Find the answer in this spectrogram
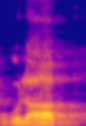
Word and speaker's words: گلاب: حروف جب جڑیں گے تو یہ بنے گا گلاب۔ پیارے بچوں سوچ کر بتائیے گا، کیا آپ نے کبھی گلاب دیکھا ہے؟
